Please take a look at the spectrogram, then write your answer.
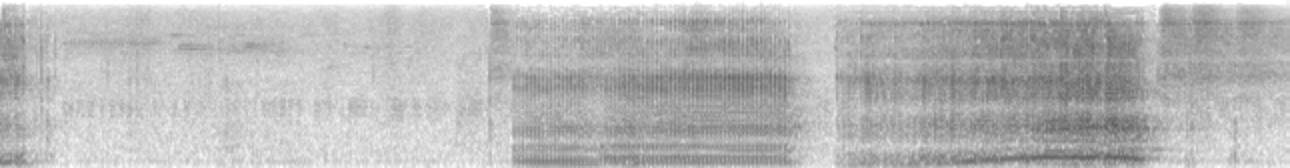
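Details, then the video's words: Sleeping bulldogs snoring indoors: after a quiet stretch, two long, rough, rumbling snores of about two seconds each, the second louder and growl-like, separated by a short breath pause. "snoring bulldogs"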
